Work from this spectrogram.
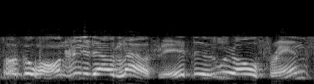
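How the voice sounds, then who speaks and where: A breezy ex-husband in an old-time radio play acted by a man, teasing and wry. His voice is high and animated, on a muffled recording with music behind. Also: moderate pace, slight background noise, heavily acted.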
